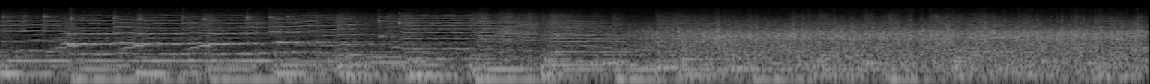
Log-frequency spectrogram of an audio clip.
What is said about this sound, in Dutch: Met een hartelijk applaus werden Thea Duif en Emmy Stad begroet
